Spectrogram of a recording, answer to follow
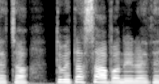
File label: "safon", Welsh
